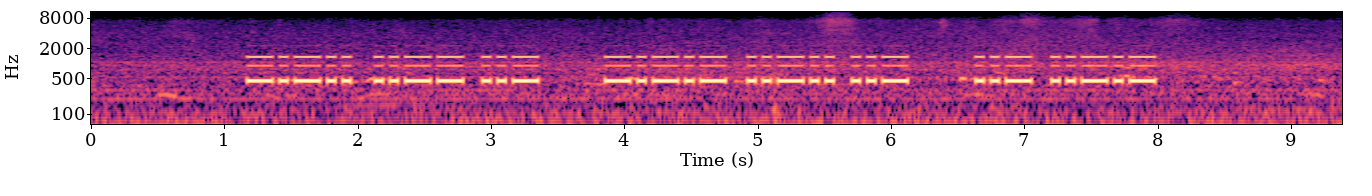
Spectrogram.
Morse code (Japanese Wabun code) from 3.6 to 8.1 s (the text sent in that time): サトウ ウミ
